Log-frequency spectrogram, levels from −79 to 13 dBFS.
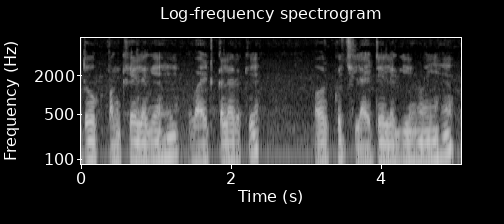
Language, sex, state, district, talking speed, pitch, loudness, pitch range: Hindi, male, Uttar Pradesh, Lucknow, 155 wpm, 90 Hz, -18 LUFS, 85-110 Hz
